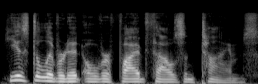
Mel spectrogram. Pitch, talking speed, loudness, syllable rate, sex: 130 Hz, 185 wpm, -18 LUFS, 5.6 syllables/s, male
